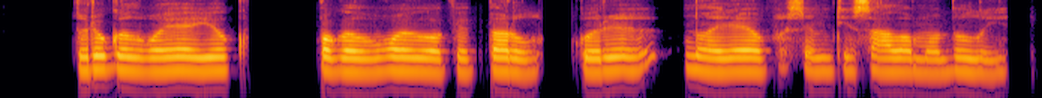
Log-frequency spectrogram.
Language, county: Lithuanian, Tauragė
